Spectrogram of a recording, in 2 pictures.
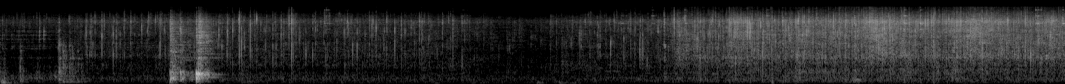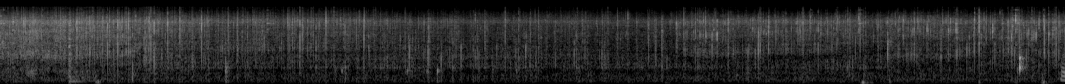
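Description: Prawns frying in hot oil in a steel kadai, sizzling steadily and growing much louder about six seconds in. A single metal clank about two seconds in.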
